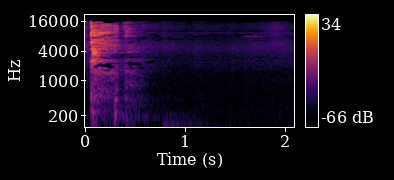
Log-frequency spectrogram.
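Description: A person coughs twice in quick succession, loud and short, right at the start.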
